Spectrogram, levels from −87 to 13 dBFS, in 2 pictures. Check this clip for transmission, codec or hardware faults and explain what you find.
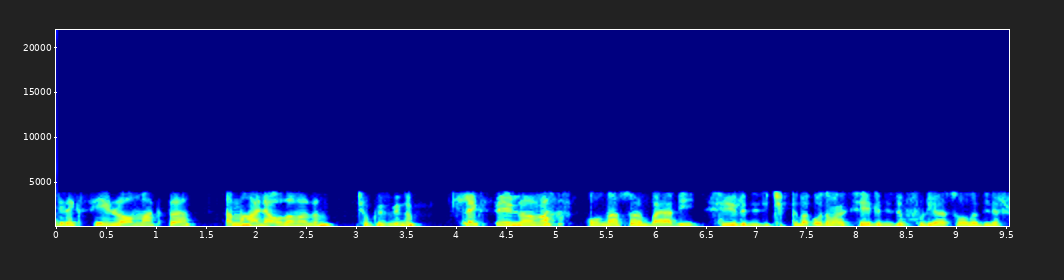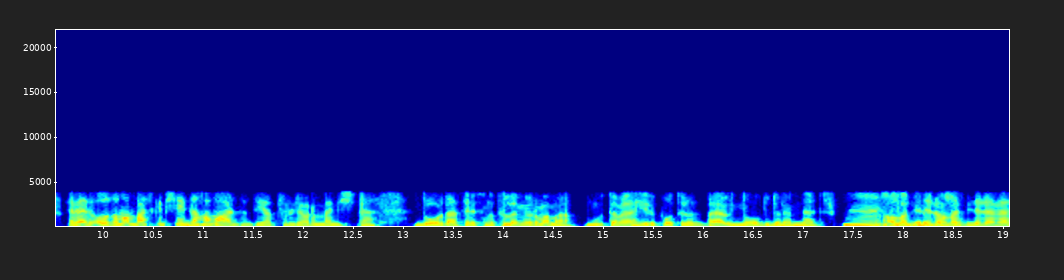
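No transmission, codec or hardware faults turn up in this speech, which carries the narrowband character of the AMR mobile codec, with nothing above 4 kHz and only the light synthetic colouring that fits its highest, 12.2 kbps mode.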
